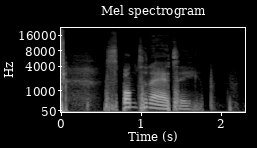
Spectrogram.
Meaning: 1. The quality of being spontaneous 2. Spontaneous behaviour 3. The tendency to undergo change, characteristic of both animal and vegetable organisms, and not restrained or checked by the environment
- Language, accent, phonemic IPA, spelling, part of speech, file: English, UK, /ˈspɒn.tə.neɪ.ə.ti/, spontaneity, noun, En-uk-spontaneity.ogg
